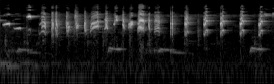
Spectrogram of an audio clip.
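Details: Long-tailed shrike, full repertoire recording meant for young birds to learn from: a rapid, varied chattering stream of scratchy and whistled notes, dense and unbroken, with a few low faint hums between phrases.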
